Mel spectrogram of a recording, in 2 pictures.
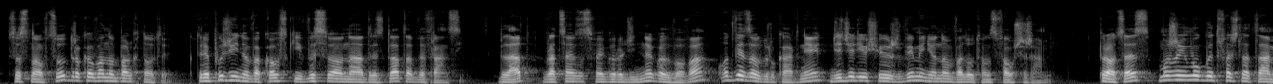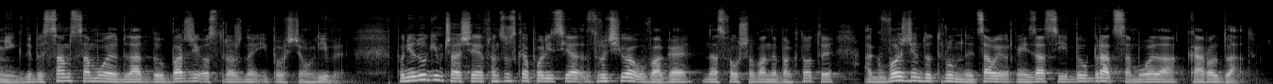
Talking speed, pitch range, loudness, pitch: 155 wpm, 110-155 Hz, -23 LUFS, 130 Hz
